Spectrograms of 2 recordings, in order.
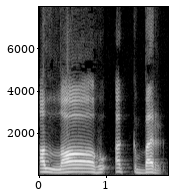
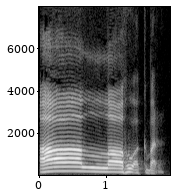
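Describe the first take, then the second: First: The opening vowel is kept short. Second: The opening vowel is stretched out long. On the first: The speaker calls it right. "अल्लाह के शुरू के अलिफ पर वो फकत जबर है" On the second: The speaker calls it wrong. "इनको खींचते रहते"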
